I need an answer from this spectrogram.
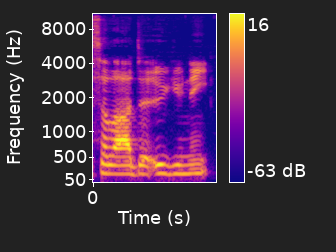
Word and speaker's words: Salar de Uyuni: And when we're talking about images, we're talking about salt flat deserts, the Salar de Uyuni. I never know if I'm pronouncing that correct, by the way.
